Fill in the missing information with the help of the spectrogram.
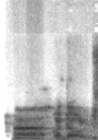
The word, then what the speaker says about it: Rodolphe: In French, we would say Rodolphe. – Rodolphe.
